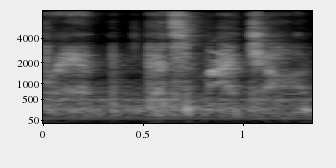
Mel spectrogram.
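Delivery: very sweet, gentle whisper. Retelling what she whispered to him his first day on set: retelling a sweet whisper. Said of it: "she kind of whispered very sweetly".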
